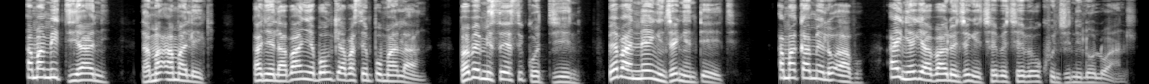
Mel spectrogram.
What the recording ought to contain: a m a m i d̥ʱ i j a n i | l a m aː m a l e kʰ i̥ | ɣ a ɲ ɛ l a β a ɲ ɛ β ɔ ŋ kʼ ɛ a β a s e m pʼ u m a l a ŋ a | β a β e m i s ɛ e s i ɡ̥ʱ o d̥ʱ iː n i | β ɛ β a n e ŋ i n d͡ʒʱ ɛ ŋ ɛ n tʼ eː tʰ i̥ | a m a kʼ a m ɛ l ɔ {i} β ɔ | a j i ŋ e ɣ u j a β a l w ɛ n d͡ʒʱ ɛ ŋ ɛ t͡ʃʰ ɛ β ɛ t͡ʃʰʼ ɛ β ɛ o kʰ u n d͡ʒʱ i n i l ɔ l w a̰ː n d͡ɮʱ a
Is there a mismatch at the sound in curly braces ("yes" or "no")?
yes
